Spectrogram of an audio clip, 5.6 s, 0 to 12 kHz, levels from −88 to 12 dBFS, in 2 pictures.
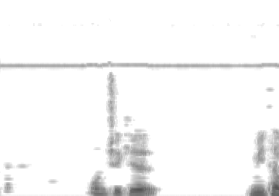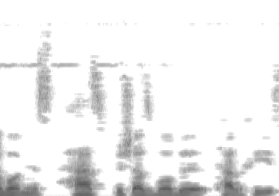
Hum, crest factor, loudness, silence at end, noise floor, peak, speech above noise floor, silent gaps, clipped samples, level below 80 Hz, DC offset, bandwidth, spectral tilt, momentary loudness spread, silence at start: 50 Hz at -80 dBFS; 18 dB; -31 LUFS; 0 s; -59 dBFS; -14 dBFS; 29 dB; none; under 0.1%; -82 dBFS; under 0.1%; 9.6 kHz; -6.5 dB/octave; 10 LU; 0.05 s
